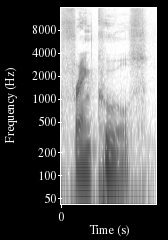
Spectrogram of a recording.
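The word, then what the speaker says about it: Francouz: got interesting because Frank Frank K Frank pavl Frank KS that's how you say it yeah yeah Frank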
